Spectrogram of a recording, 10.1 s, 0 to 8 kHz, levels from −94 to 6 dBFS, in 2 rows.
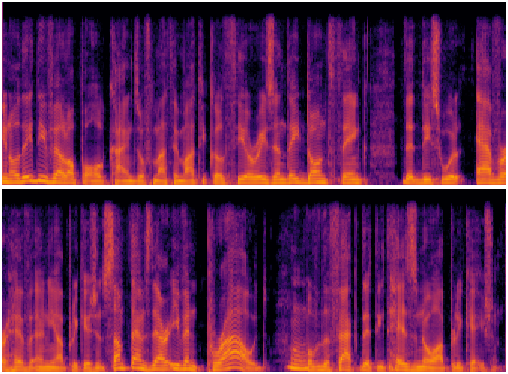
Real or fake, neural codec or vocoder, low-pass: fake; codec, 16 kHz, 4.8 kbps, FACodec; 7.2 kHz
